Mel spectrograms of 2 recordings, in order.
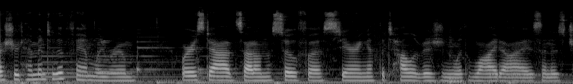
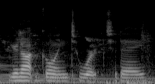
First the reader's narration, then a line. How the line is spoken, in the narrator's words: his father stated matter-of-factly in a stern, serious voice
